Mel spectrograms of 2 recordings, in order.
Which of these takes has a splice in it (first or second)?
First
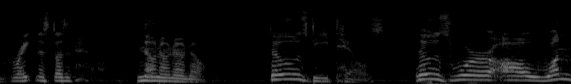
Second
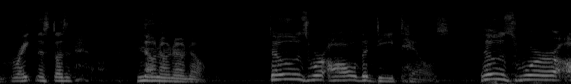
first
